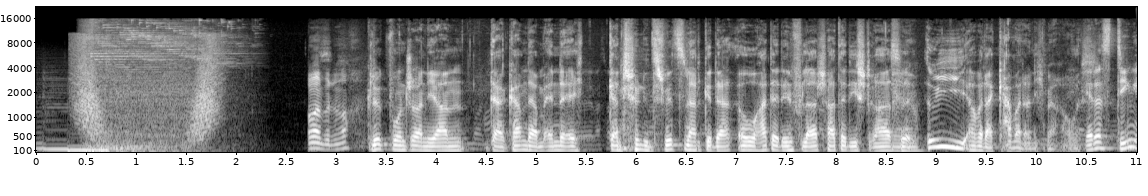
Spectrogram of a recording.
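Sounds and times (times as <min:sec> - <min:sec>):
man talking: 0:02.8 - 0:11.0.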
